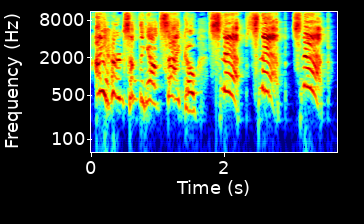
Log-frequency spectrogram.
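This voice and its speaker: Storybook role: anxious, sleepless young kid played by a woman, very high-pitched, pleading, exclamatory. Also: big pitch swings, takes it slowly, sharp tone, full character voice. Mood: pleading, upset. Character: frightened young child who can't sleep, anxious and loud. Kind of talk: children's storybook read-aloud.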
